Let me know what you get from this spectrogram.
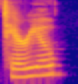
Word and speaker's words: Theriault: It's spelled like T-H-E-R-I-A-U-L-T, but it's Terrio.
